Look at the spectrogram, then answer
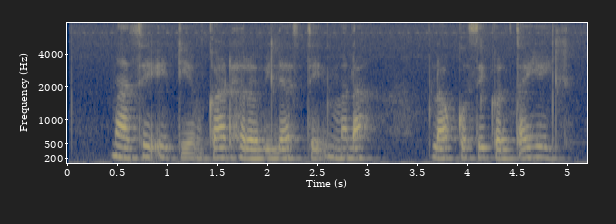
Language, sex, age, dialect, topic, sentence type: Marathi, male, 31-35, Northern Konkan, banking, question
